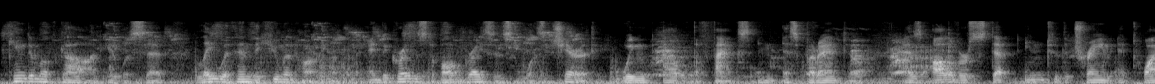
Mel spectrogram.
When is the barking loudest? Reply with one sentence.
The volume of the barking peaks at 9 seconds.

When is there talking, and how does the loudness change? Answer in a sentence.
The talking can be heard from 0.0 to 11.5 s, at a steady volume.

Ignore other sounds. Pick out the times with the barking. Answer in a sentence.
You can hear the barking from 6.3 to 9.6 s.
